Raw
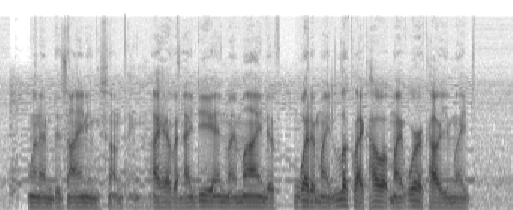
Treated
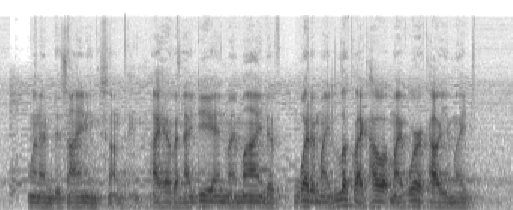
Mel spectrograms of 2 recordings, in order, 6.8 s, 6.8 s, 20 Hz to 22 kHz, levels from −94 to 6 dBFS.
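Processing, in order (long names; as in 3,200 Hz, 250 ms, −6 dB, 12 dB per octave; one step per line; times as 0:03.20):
rectangular room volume 3,300 cubic metres, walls furnished, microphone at 0.94 metres
level +1 dB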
